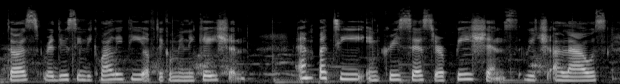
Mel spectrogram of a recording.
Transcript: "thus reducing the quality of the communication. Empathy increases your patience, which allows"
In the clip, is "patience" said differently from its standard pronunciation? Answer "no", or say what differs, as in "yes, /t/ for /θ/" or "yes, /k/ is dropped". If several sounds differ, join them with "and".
no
